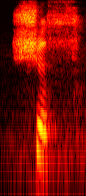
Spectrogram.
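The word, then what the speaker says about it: tschüss: or something like that we can say just shoes so it looks a lot scarier than it is ok so the tea you can pretty much ignore hey and the unlock those two dots over the you they just hope tell us what bowel sounded is sort of on pronounces just and then our very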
